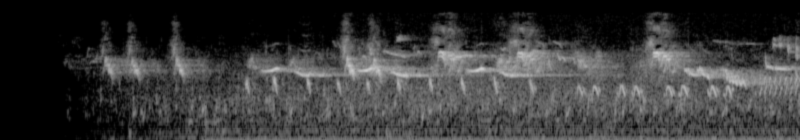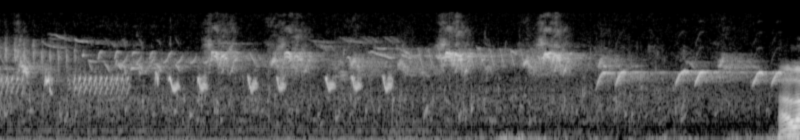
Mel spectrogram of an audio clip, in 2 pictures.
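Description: Several songbirds singing together, a dense chorus of repeated chirps and trilled phrases that starts just under a second in.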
